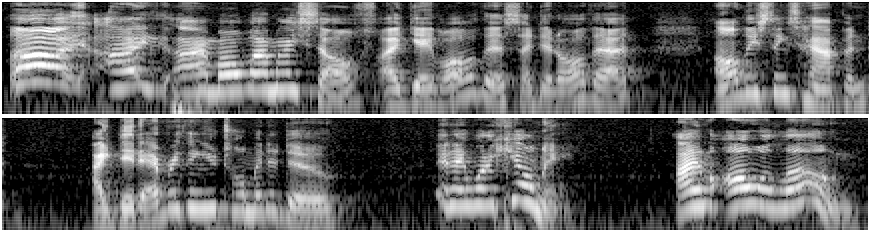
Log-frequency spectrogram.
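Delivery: high, self-pitying whine; whiny Elijah. Retold or imitated. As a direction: play Elijah moaning he's all alone. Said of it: "And he goes".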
